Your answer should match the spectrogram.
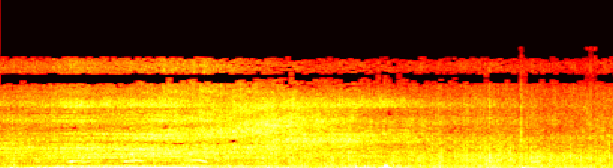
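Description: Steady hiss of rain and wind on the microphone, with faint distant shouts from players on the field. A low hum rises briefly in the first second.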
